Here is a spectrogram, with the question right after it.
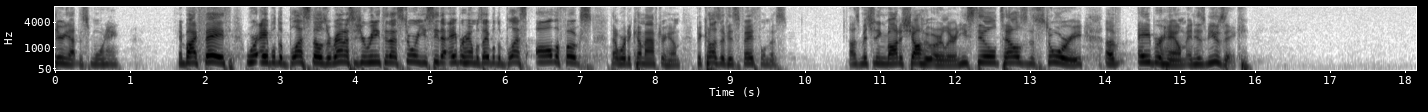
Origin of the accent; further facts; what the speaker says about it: United States; I say that as an American, understand. I say that as someone who's, my family's been here a long time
